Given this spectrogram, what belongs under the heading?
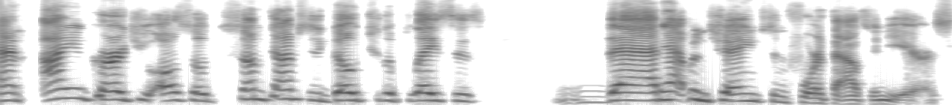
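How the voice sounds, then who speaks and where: An animated woman with an American accent talks at a moderate pace, her fairly high voice touched with vocal fry. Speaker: visual and performance artist. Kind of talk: lecture.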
